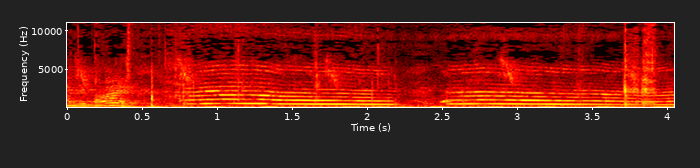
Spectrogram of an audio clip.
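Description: A cat meowing insistently: two long, drawn-out meows at a steady pitch, each lasting about a second and a half.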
